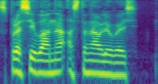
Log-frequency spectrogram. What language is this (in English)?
Russian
